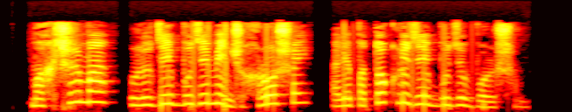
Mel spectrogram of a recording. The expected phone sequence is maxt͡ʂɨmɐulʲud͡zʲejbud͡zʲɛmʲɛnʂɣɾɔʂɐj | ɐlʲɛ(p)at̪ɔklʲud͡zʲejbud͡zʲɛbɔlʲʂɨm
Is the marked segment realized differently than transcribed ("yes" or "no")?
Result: no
